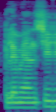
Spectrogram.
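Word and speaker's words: clemency: क्लेमेंसी जो है noun की तरह यूज होता है। इसका जो प्रोनाउंसिएशन हो जाएगा क्लेमेंसी हो जाएगा, क्लेमेंसी।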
